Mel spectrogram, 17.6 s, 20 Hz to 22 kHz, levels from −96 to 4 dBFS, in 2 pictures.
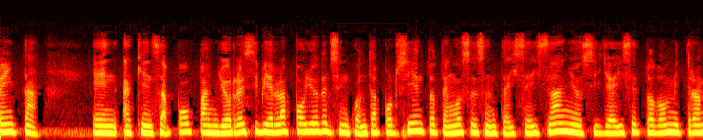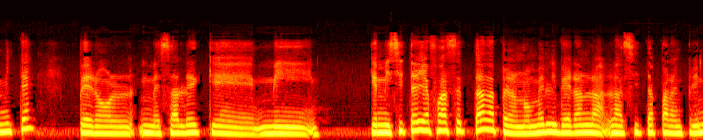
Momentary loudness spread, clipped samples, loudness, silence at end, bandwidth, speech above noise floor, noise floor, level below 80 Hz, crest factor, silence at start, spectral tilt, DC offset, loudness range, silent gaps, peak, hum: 5 LU; under 0.1%; -19 LUFS; 0 s; 9 kHz; 31 dB; -49 dBFS; -62 dBFS; 14 dB; 0 s; -7.5 dB/octave; under 0.1%; 2 LU; none; -4 dBFS; none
